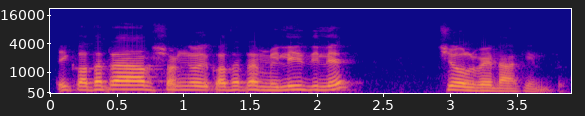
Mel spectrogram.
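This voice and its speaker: A man's voice: sits high, moderate pace, gravelly, highs cut off. A man giving a spiritual discourse as a religious teacher, explaining patiently and asking rhetorical questions.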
